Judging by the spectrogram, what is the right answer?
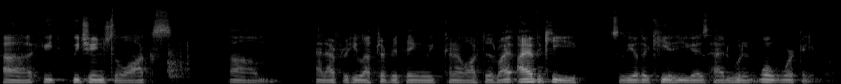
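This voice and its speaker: A man's voice: sits low, little pitch movement, a little fast, fairly bright tone, a little hiss or hum. A man narrating a tabletop game as game master in a loose, informal way. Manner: informal, says y'all and like.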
